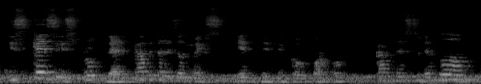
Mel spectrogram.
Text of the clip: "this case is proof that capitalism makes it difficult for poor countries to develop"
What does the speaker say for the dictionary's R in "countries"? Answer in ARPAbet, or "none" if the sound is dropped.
none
